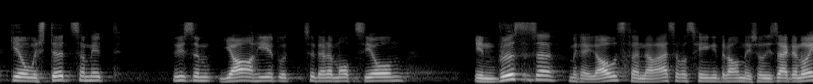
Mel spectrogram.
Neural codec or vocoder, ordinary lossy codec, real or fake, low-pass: codec, 16 kHz, 0.5 kbps, FunCodec, trained on LibriTTS, 25 frames a second; none; fake; 7.2 kHz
